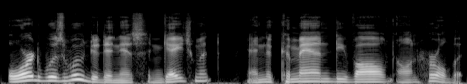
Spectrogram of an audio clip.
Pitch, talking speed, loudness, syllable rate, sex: 130 Hz, 155 wpm, -17 LUFS, 4.7 syllables/s, male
